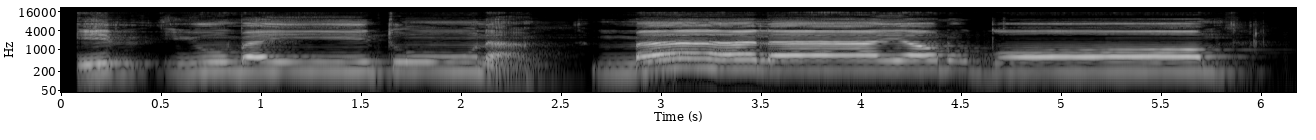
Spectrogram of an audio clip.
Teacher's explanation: دار میں کھینچیں گے، یا کو را کے سامنے لیں گے، را کو موٹا ادا کریں گے، ضاد کو موٹا ادا کریں گے ، ضاد کے اوپر کھڑا زبر ہے ایک الف دار میں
